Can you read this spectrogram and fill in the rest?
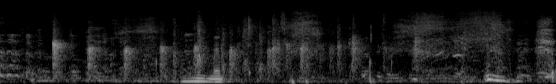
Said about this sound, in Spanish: ¡Qué aplauso más raro! ¡Qué raro!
